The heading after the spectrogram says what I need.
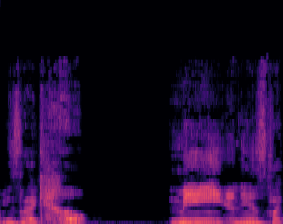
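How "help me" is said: begging, pleading voice pitched up high. Retelling a cut-in-half villain's plea for his life: imitating Frieza begging. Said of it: "he is begging, pleading for life".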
